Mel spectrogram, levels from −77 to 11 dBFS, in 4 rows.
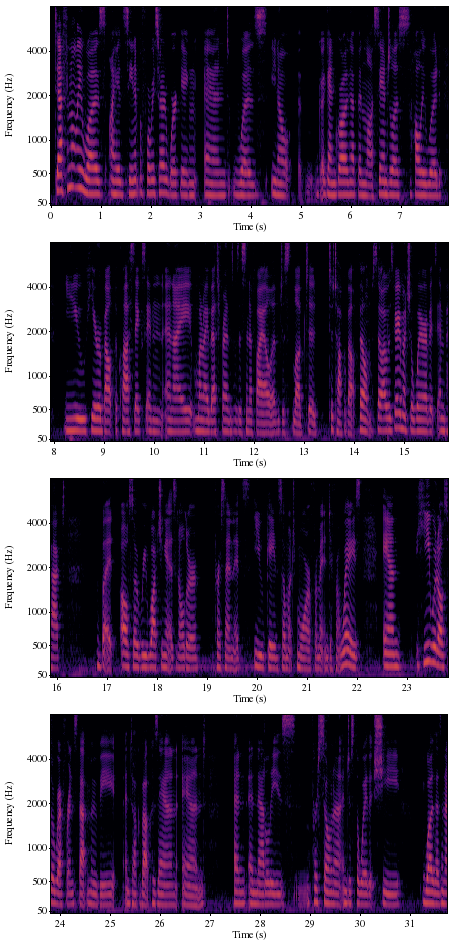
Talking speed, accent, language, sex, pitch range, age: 185 wpm, American, English, female, 160-185 Hz, 20-39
